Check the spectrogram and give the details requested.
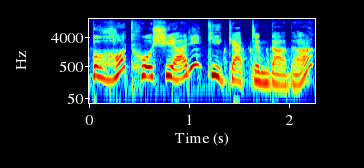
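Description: Dry, scolding grandma pig. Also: female voice, medium pitch, wildly swooping pitch, measured pace, heavy background noise. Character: sensible old grandmother pig. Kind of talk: Hindi cartoon dub.

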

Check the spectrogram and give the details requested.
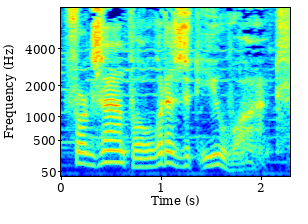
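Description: An actor playing a suave devil who coaxes like a genteel salesman, with drawn-out theatrical phrasing, in a radio drama. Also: mid-range voice, big pitch swings, faint music behind, natural voice. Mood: playfully evasive.

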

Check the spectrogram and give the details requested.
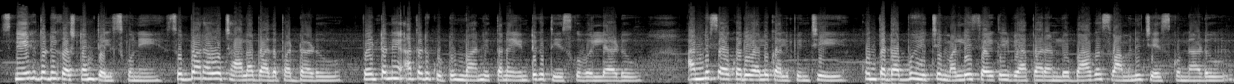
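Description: A woman narrates a scripted moral story. Her voice is dark and soft-edged, at a medium pitch for a woman. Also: fairly quick, soft background music.

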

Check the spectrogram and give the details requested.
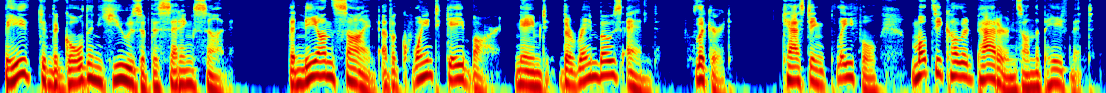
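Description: Expressive male storyteller with lively pitch. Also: a little slow, breathy edge, no room sound, clean studio sound. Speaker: podcast host and narrator. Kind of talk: scripted story narration, romantic audio tale.

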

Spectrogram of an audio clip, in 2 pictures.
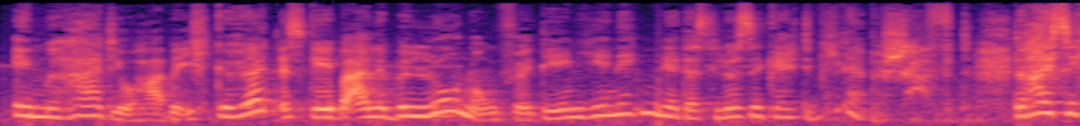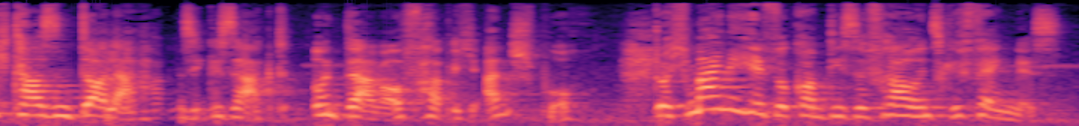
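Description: A woman's voice: on the high side, big pitch swings, fairly quick, fairly bright tone, a little hiss or hum. An actress playing a naive, chatty woman angling for a reward in a German crime radio play, rambling and ingenuous. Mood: coy, eager.

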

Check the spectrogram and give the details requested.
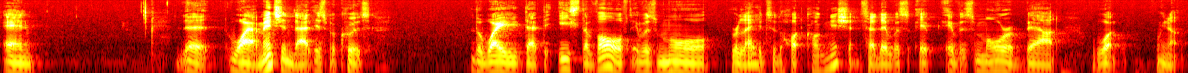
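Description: A man in his thirties explaining ideas on a podcast, animated and full of fillers, at a desk mic in a small studio. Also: deep voice, a little slow. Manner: animated, gestures with hands, many fillers. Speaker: podcast host. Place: small studio with painted backdrop. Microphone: desk mic on stand.

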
